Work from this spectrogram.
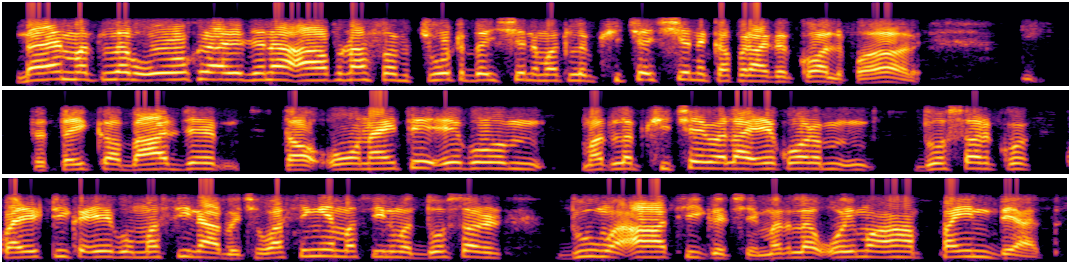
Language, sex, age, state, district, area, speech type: Maithili, male, 18-30, Bihar, Darbhanga, rural, conversation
